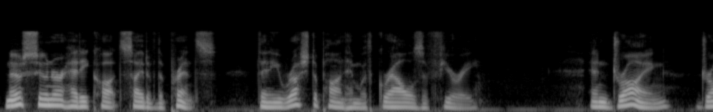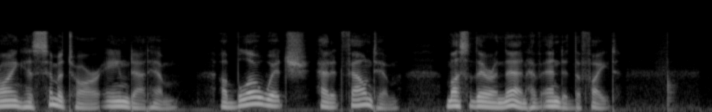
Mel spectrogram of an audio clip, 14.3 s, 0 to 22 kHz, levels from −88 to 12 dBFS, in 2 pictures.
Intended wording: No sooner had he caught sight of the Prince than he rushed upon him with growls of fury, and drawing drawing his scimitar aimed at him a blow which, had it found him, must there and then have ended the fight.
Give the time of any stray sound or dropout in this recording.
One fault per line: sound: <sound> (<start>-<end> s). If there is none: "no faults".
sound: thud (13.7-13.9 s)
